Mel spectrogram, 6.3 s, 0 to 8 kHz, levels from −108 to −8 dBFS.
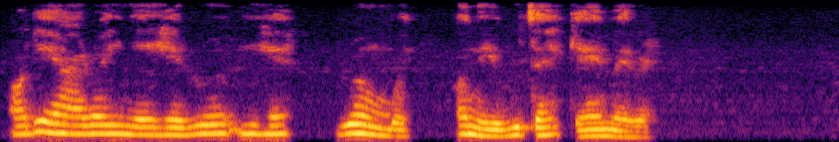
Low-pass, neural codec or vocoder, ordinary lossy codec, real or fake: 7.2 kHz; none; none; real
